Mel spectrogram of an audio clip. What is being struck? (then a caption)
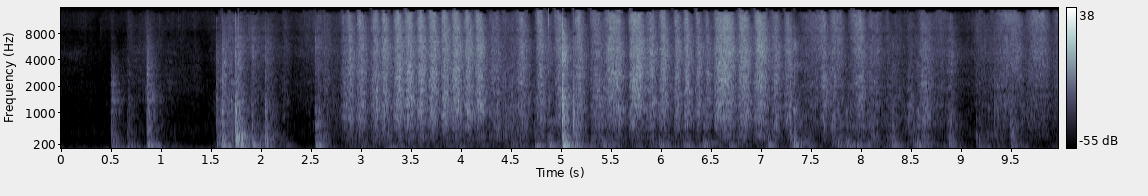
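Plastic dish drainer rack. A gloved hand scrubs the inside of an empty, hollow white plastic dish drying rack with a sponge, then tilts the rack up and keeps scrubbing. A few short rubbing bursts give way to steady, dense scraping and swishing with a hollow low body and a bright, hissy top, and a couple of sharper knocks stand out along the way.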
